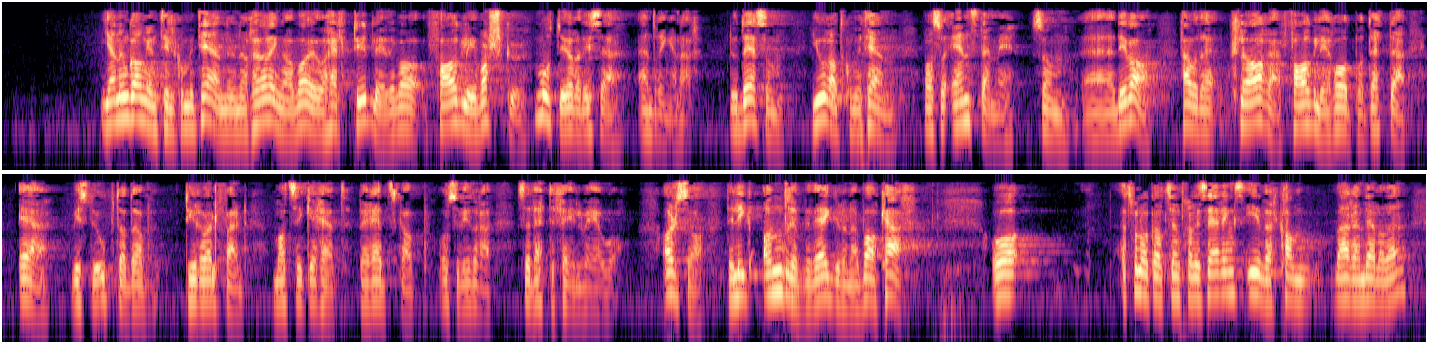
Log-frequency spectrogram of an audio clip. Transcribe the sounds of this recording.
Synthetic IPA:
jɛnːʊmɡɑŋːənt̪ʰɪlkʰʊmɪt̪ʰeːənʉnːəɾhøːɾɪŋɑʋɑɾjʊɦæɪlt̪ʰːyːd̪əlɪd̪ɛʋɑɾfɑːɡlɪʋɑʂkʉːmuːt̪ɔjøːɾəd̪ɪsːəɛnd̪ɾɪŋənəhæ̰ːɾ | d̪̥ɛjʊd̪ɛsɔm | juːɾəɑt̪kʰʊmɪt̪ʰeːənʋɑɾʂɔʔeːnst̪ɛmːɪsɔmd̪ɪʋɑɾhæːɾʋɑɖ̪ɛkʰlɑːɾəfɑːɡlɪəɾoːd̪̚pʰɔɑt̪̚d̪ɛt̪ːə | ɛ | ʋɪsd̪ʉʊpt̪ʰɑt̪ːɑʋ | d̪̥yːɾəʋɛlfæːɖmɑːt̪sɪkːəɾheːt̪b̥əɾeːd̪skɑːpɔsɔʋiːd̪əɾəsɔæɖ̪ɛt̪ːəfæɪlʋɛɔɡoː | ʔɑlsɔd̪̥ɛlɪɡːəɑnd̪ɾəbəʋeːɡɾʉnːəɾbɑːkhæːɾ | ʔɔ | ɛt̪ʰɾuːnɔkːɑt̪sɛnt̪ɾɑlɪseːɾɪŋsiːʋəɾkʰɑnʋæːɾəɛnd̪eːlɑʋd̪ɛ

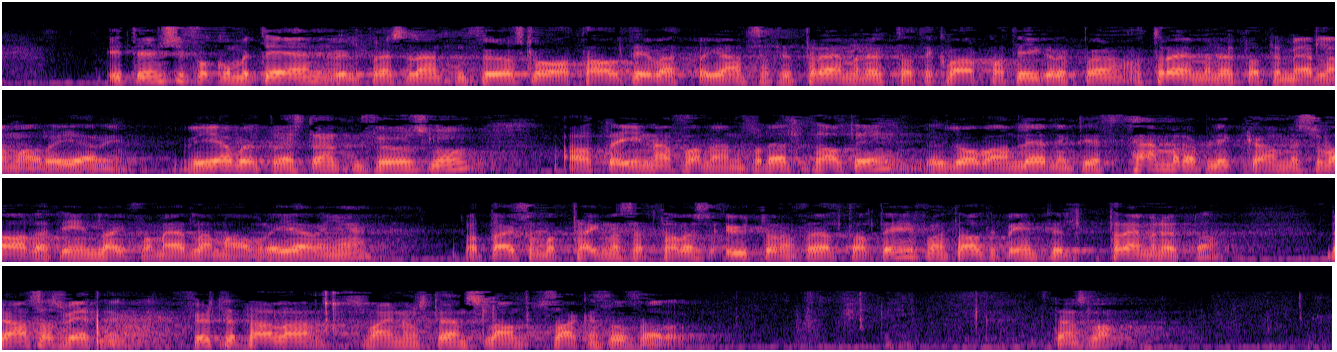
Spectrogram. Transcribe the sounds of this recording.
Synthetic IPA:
ʔɪt̪ʉnʃʏfɔkʊmɪt̪ʰeːənʋɪlpʰɾɛsɪd̪ɛnt̪n̩føːɾəʂloːɑt̪ʰːɑlt̪iːʋæt̪̚bəɡɾɛnsət̪ɪlt̪ʰɾeːmɪnʉt̪ːəɾt̪ɪlkʰʋɑt̪̚pʰɑʈ̪iːɡɾʉpːəɔ̰t̪ʰɾeːmɪnʉt̪ːət̪ɪlmeːd̪lɛməɾɑʋɾɛjeːɾɪ̰ŋə̰ | ʋiːəɾʋɪlpʰɾɛsɪd̪ɛnt̪n̩føːɾəʂɭoː | ʔɑ̰t̪̚d̪ɛɪnːɑfɔɾɛnfɔɖeːlt̪ət̪ʰɑːlt̪iːʋʔɪ̰lɡoːʋəɑnleːd̪nɪŋt̪ʰɪlfɛmɾɛplɪkəɾmɛsʋɑːd̪ɛt̪ɪnlɛɡfɔmeːd̪lɛməɾɑʋɾɛjeːɾɪŋən | ʔɑ̰t̪̚d̪æɪsɔmbɔːt̪ʰɛŋnəsɛpɔt̪ʰɑːləsʉːt̪ʰɔʋɾɛnfɔdɖeːlət̪ʰɑːlt̪iːfɔɾɛnt̪ʰɑːliːpːɪnt̪ɪlt̪ʰɾeːmɪnʉt̪ːə̰ɾ | d̪ɛɑnsɑːsʋeːt̪ʰɛ̰kfʏɾst̪ət̪ʰɑːləɾsʋɑɪnʊŋst̪ɛnslɑnsɑːkənsuːɾføːd̪ə̰ɾ | st̪ɛnslɑ

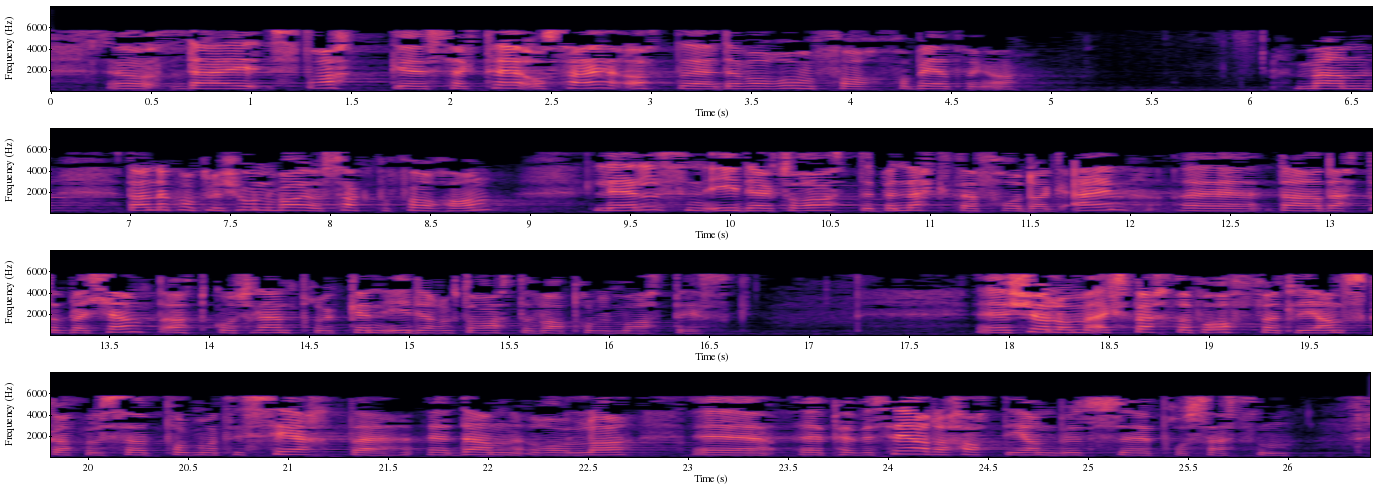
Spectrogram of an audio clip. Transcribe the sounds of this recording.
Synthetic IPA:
od̪æɪst̪ʁɑksɛɡt̪ʰɪlʔɔsæɪɑt̪d̪ɛʋɑʁʊmːfɔʁfɔɾbeːd̪ʁɪŋɑ̰ | mɛnd̪̥ɛnːəkʰʊŋklʉʃuːnn̩ʋɑʁjʊsɑk̚t̪̚pʰɔfɔʁhɦɔnleːd̪l̩sn̩ʔɪd̪ɪʁək̚t̪ʊɾɑːt̪əbənɛkt̪əfʁoːd̪ɑːɡæɪnd̪æʁd̪ɛt̪ːəblæɪçɛnt̪ɑt̪kʰʊnsʉlɛnt̪̚bʁʉːkənʔɪd̪ɪʁɛkt̪ʊʁɑːt̪əʋɑːʁpʰʁʊblɛmɑːt̪ɪsk | ʃøːlɔmɛ̰kspæʁt̪əʁpʰɔɔfːənt̪lɪɑnskɑːpəlsəpʰʁʊbɛmɑt̪ʰɪseːʁt̪əd̪ɛnʁɔlːə | pʰeːʋeseːhɑd̪əhɑt̪ːɪɑnbʉd̪spʰʁʊsɛsn̩

